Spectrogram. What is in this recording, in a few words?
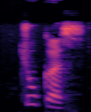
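"чукӧс", Komi, female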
